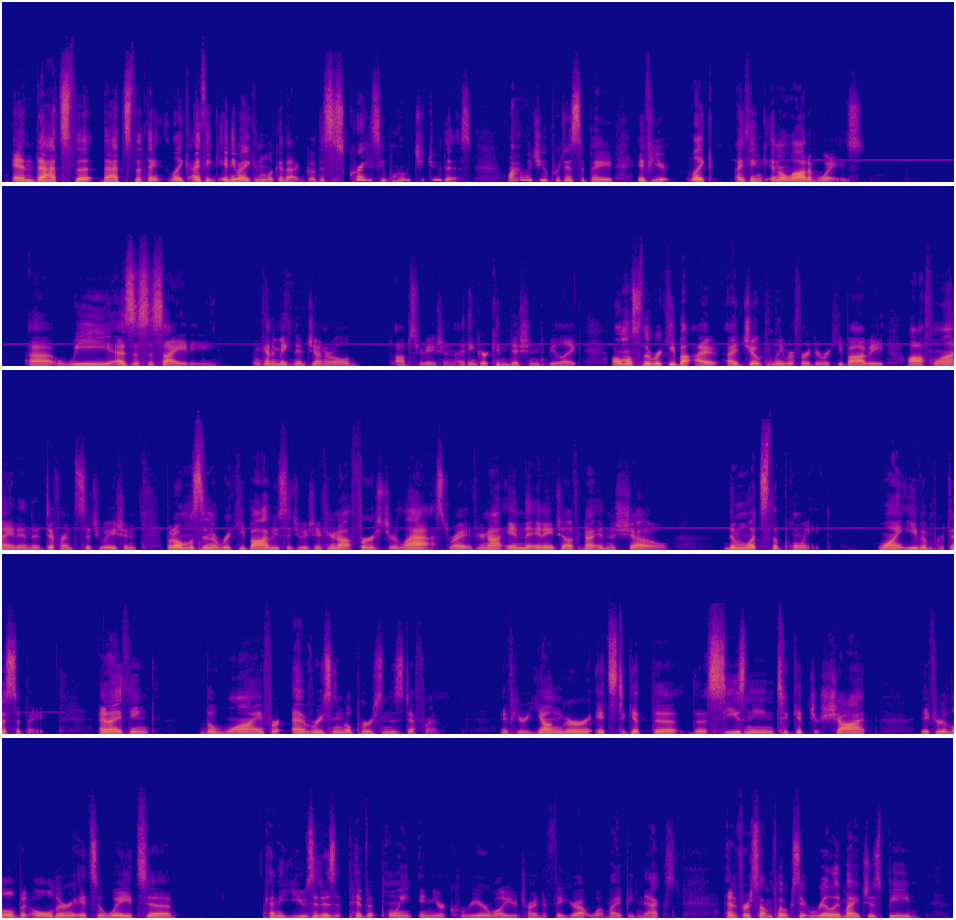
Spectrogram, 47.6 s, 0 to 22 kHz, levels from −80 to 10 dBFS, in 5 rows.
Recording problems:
high-pitched whine; faint; from 7.5 to 29 s; 2.5 kHz, 30 dB below the speech

